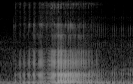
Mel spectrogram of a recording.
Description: Hilarious dog snores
